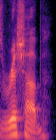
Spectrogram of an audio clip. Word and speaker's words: Rishabh: Yeah, it's Rashibh.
